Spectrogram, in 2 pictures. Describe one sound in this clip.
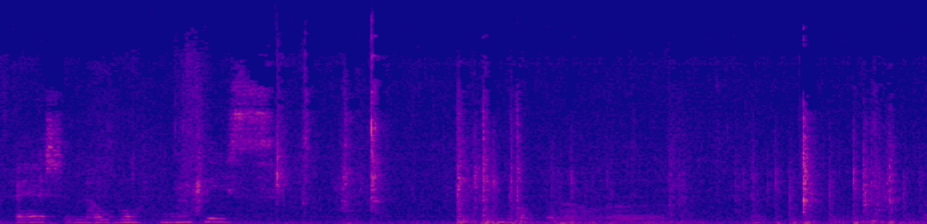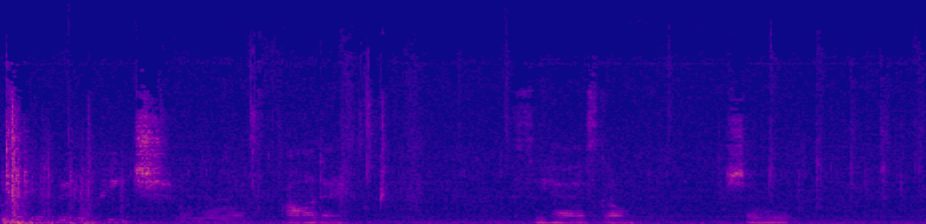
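A young woman speaks close to the microphone in a calm, friendly voice.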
